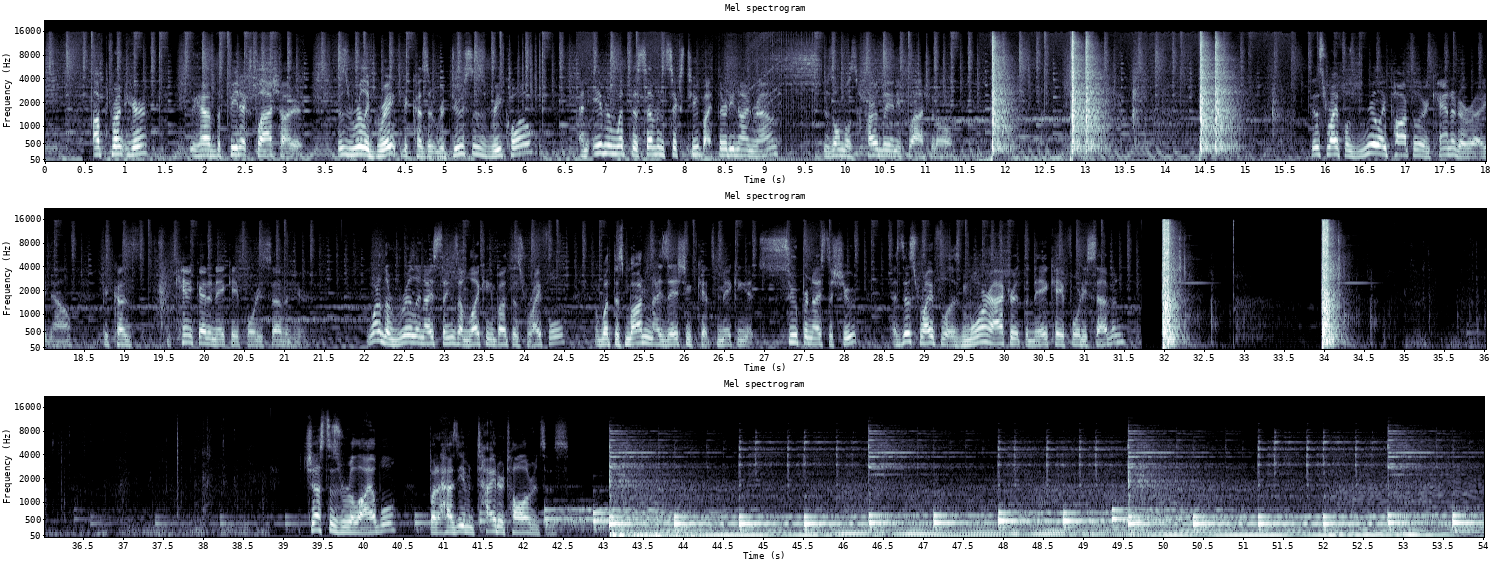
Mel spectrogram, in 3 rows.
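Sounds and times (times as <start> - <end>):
background music: 0.0 - 31.7, 36.3 - 54.0
rifle shots: 11.7 - 13.5, 14.4 - 15.2, 32.0 - 32.6, 34.0 - 34.6.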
